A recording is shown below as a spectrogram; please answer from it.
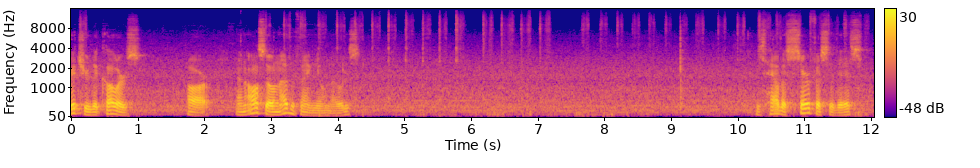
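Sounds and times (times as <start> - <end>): paintbrush brushing varnish on wood: 3.0 - 12.0.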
